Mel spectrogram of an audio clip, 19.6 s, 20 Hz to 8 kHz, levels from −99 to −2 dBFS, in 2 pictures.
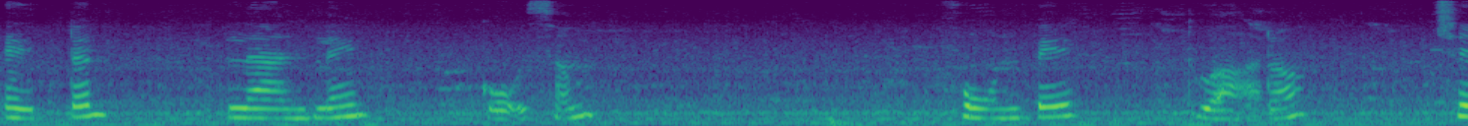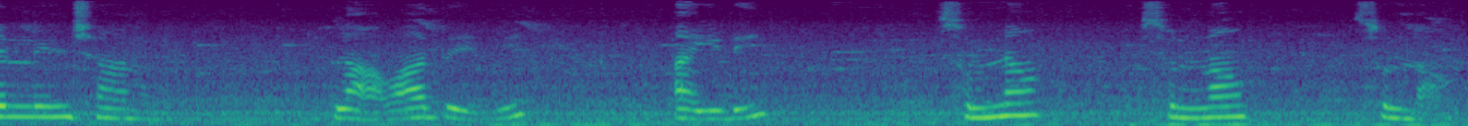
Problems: constant background noise, background conversations at intervals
